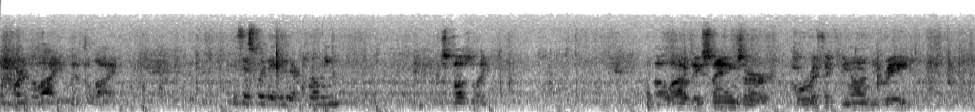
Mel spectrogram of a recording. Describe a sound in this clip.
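A man talks, heard from a distance in a room.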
